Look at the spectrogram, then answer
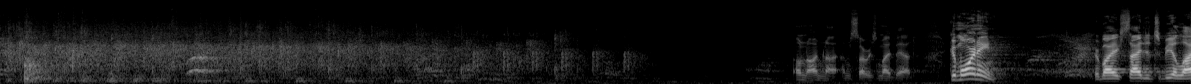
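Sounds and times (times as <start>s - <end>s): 
audience applause welcoming a speaker: 0.0s - 6.4s
speech: 8.1s - 10.1s, 10.9s - 11.8s.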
